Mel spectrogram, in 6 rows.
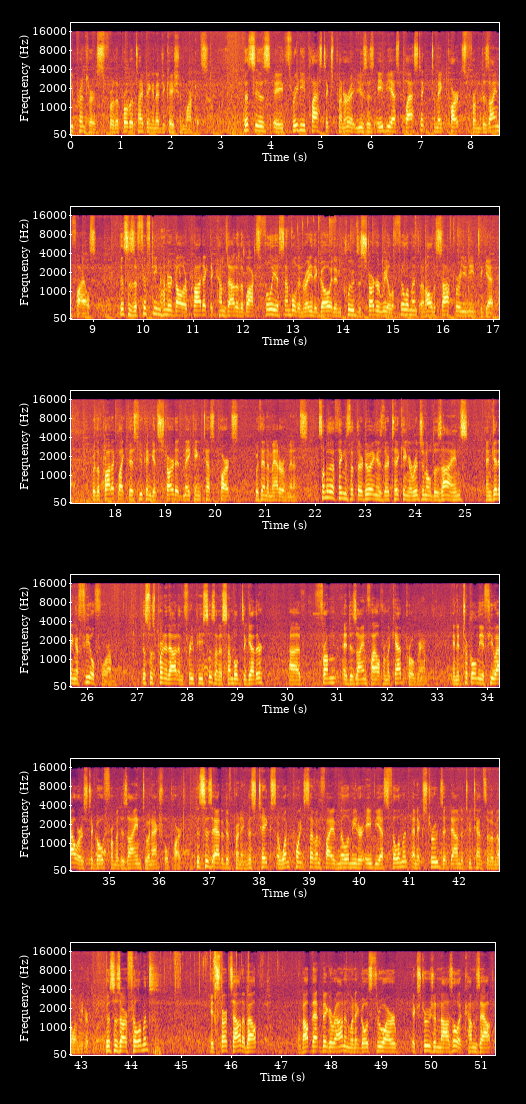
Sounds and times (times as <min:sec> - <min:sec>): Speech: 0:00.0 - 0:02.9, 0:03.5 - 0:44.6, 0:45.6 - 0:46.8, 0:47.4 - 0:51.2
Music: 0:00.0 - 0:20.4.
